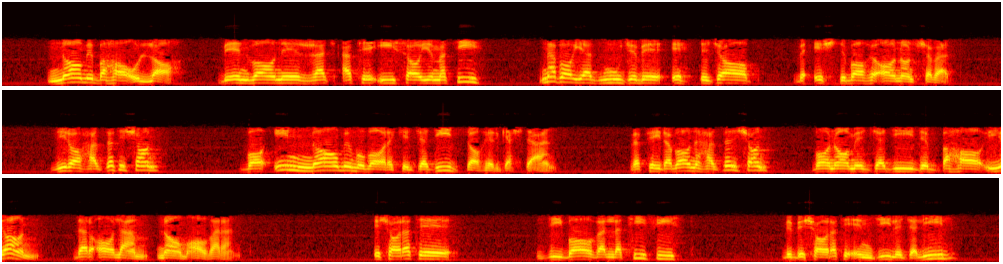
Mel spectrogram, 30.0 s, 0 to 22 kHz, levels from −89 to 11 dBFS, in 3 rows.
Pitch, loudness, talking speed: 135 Hz, -19 LUFS, 90 wpm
